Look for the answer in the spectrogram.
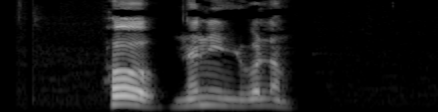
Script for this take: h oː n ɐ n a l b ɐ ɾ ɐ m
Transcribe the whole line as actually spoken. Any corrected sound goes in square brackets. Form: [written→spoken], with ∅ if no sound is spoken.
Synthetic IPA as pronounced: h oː n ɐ n [a→i] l [b→w] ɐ [ɾ→l] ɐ m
